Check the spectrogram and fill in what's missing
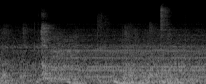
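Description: A high-speed laboratory centrifuge running, a steady dense mechanical whir with low rumbling pulses and faint high ticks, loud and close, with no talk.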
